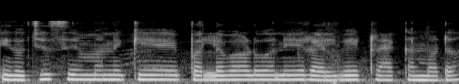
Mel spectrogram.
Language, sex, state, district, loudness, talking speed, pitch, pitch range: Telugu, female, Andhra Pradesh, Krishna, -14 LUFS, 105 wpm, 215 Hz, 210-220 Hz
